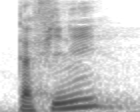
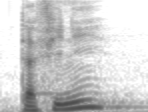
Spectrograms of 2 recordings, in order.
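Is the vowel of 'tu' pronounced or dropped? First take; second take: dropped; dropped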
